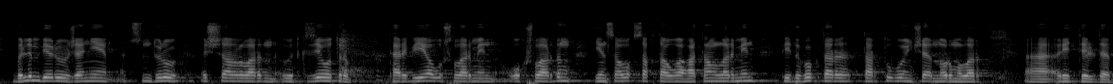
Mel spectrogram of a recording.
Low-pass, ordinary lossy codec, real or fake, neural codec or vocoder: 7.2 kHz; none; real; none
